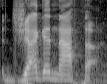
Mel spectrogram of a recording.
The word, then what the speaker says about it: Jagannatha: if i'm not mistaken the way you pronounce this is jagannatha jagannatha l e i'm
